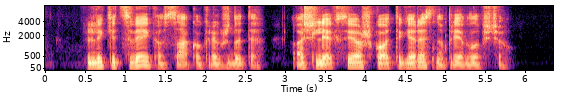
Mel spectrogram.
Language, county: Lithuanian, Šiauliai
